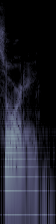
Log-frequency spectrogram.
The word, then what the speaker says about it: sortie: actually pronounce it, but it's French for exit, Okay, I believe. I believe that. I mean, it's pronounced sortie. Sortie. Okay. What it is in Or French? I don't know. Pretty We sure it's butchered it in English, but yeah, English voiceover it definitely calls us sortie.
